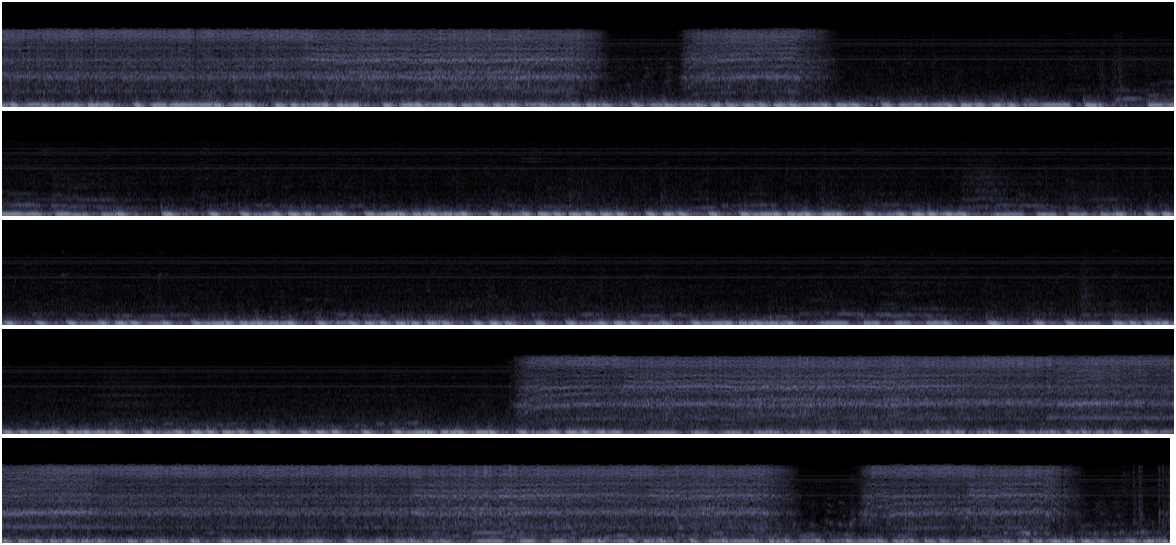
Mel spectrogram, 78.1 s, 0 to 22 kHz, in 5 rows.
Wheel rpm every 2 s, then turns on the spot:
160, 160, 160, 150, 50, 70, 0, 0, 0, 0, 0, 0, 0, 0, 0, 0, 0, 0, 0, 0, 0, 0, 0, 0, 0, 0, 10, 130, 160, 160, 160, 160, 160, 160, 160, 160, 80, 120, 60.
none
